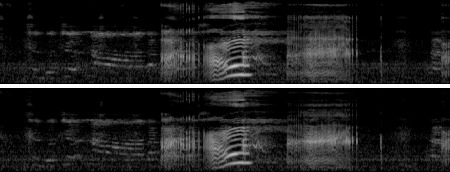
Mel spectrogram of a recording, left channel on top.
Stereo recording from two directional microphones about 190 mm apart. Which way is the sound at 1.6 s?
15° left (ahead or behind).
